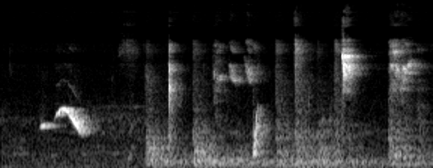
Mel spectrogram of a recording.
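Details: An African grey parrot, a male pet, chatters to himself: one clear rising-then-falling whistle, followed by scattered clicks, pops and short squeaks in a quiet room.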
